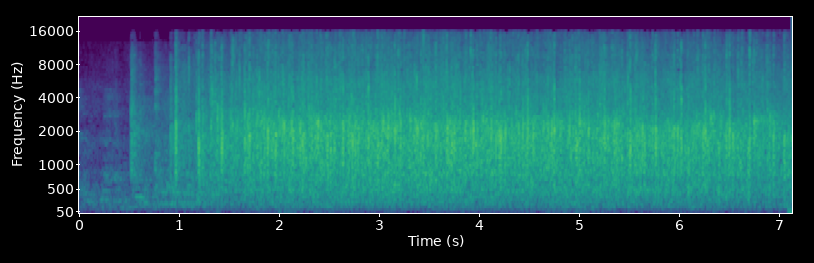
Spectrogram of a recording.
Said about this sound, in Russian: Ну, собственно, все. Жду ваших аплодисментов.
